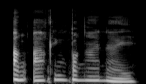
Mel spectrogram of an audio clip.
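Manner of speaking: ordinary delivery, nothing marked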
